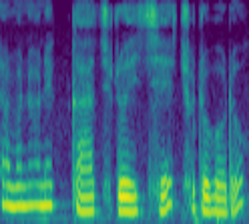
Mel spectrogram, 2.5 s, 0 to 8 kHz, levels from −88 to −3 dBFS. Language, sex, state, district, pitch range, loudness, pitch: Bengali, female, West Bengal, Cooch Behar, 190-265 Hz, -16 LUFS, 195 Hz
